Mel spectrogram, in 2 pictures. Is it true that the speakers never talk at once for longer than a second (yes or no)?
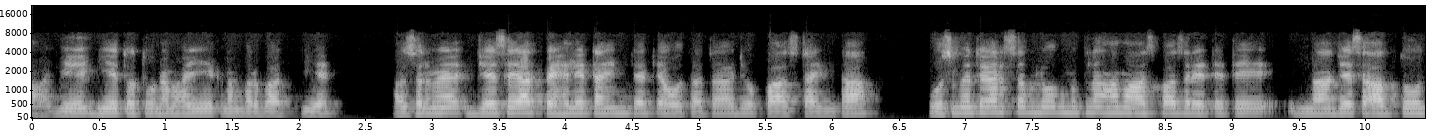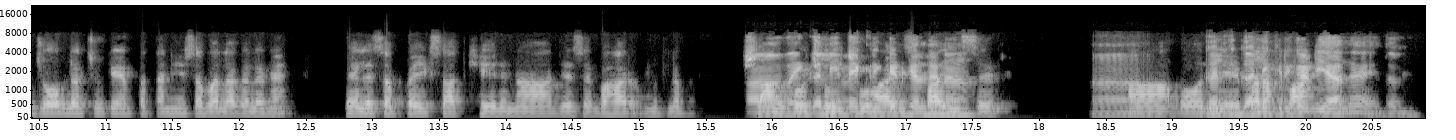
no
